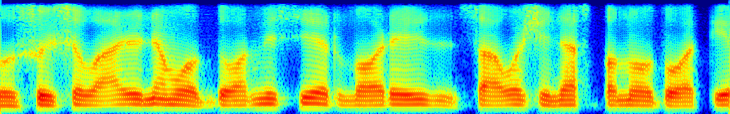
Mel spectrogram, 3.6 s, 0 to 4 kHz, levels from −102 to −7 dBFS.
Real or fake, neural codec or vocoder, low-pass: fake; codec, 24 kHz, 0.9 kbps, WavTokenizer, large speech release; 3.6 kHz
